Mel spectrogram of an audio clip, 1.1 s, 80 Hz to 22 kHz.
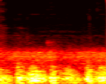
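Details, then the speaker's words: Fetal heartbeat at 7 weeks 6 days of a first pregnancy, heard at the first ultrasound: rapid, whooshing rhythmic pulses. "so we had the ultrasound and these are the pictures that were delivered from the ultrasound and also share the video wow you see the heart yeah"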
